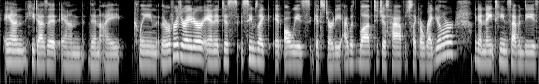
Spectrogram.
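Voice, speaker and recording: A woman with a raspy, hoarse voice, chatting candidly as a homemaking vlogger. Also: low voice, a bit bright. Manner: chatty, candid, a little exasperated. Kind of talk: casual vlog chat.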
